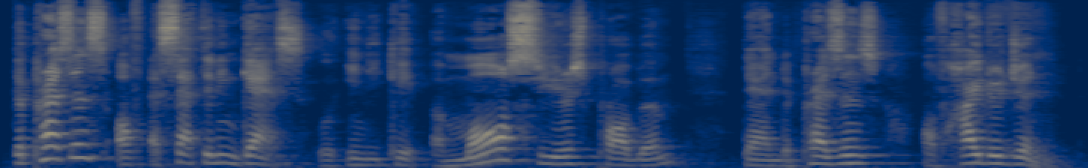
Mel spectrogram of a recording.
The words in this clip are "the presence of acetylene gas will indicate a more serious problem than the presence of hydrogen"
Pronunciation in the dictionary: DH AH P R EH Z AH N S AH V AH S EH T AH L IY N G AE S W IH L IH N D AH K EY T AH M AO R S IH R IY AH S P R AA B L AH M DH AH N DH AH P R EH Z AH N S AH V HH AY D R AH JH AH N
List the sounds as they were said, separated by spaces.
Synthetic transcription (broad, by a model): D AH P R EH Z AH N S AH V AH S EH T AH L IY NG G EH S W IH L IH N D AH K EY T AH M AO S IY R IY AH S P R AA B L AH M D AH N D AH P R EH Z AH N S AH F HH AY D R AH JH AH N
